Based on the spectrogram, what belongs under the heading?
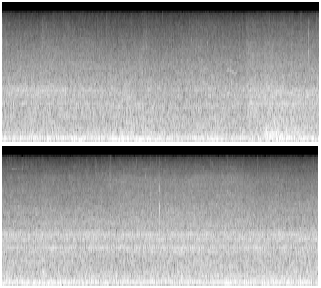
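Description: Steady low drone of a train engine on the railroad, holding one pitch, over the even rush of the shallow creek's water; it swells slightly about five seconds in.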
